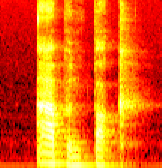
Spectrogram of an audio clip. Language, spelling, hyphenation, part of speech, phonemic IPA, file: Dutch, apenpak, apen‧pak, noun, /ˈaː.pə(n)ˌpɑk/, Nl-apenpak.ogg
- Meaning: 1. a silly uniform or custome 2. a monkey costume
